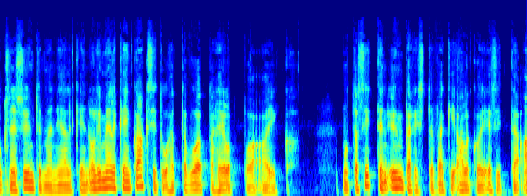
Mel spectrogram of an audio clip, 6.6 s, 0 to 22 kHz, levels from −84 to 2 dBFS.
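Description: At 5.71 to 5.73 s the speech turns briefly rougher and noisier for about 20 ms, with no gap. This is a lost packet rebuilt from error correction: the next packet carried a low-bitrate copy, which fits one 20 ms frame, and the decoder played that coarser copy.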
